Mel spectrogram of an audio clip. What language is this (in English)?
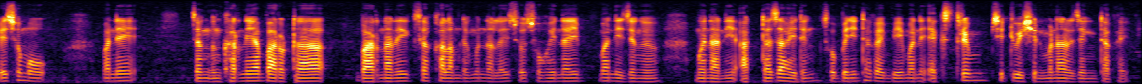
Bodo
